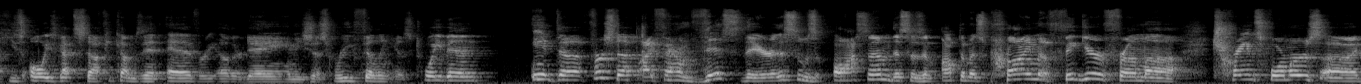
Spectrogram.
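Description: A man with a fairly high voice gives a casual, chatty show-and-tell. He is enthusiastic and doubles up words for emphasis. The sound is roomy and echoing, like a camera mic in a small room. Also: a bit bright. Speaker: toy collector and video reviewer. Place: small room indoors, tabletop display.

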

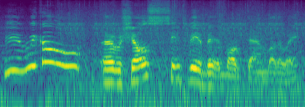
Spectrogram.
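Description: Young guy gaming with mates, high bright voice, jumps around a lot, excitable. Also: fast talker, faint music behind. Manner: excitable, exclaiming. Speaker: gaming video player. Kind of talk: excitable co-op gameplay commentary.

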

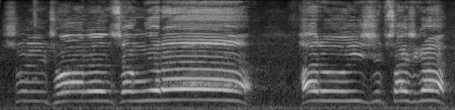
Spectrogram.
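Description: Shrill, slow-shouting angry man. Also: fairly even intonation, low-quality recording. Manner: yelling insults, drawn-out angry cries. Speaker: street protester. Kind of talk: shouted protest rant.

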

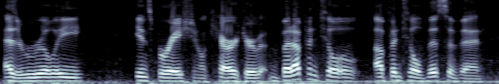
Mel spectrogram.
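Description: A man talking casually in an earnest, halting way, thinking aloud as he tells a personal story in an interview. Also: medium pitch, steady tone, darkish tone, slight background noise. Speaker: amateur cyclist and blogger being interviewed.

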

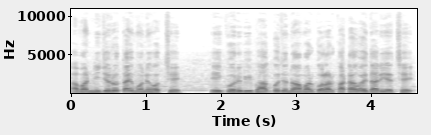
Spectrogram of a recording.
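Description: A man voicing a poor, gentle, downcast village father in a cartoon, weary and plaintive. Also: a little high, fairly even intonation, fast, close to an everyday voice. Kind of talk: cartoon dialogue dub. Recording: music under the voice.

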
